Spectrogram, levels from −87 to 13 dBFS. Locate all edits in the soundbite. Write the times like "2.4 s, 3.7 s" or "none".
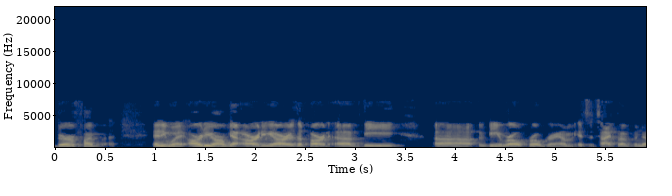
1.7 s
